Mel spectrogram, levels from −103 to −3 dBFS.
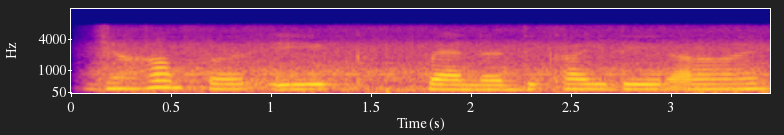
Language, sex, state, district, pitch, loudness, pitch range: Hindi, female, Punjab, Pathankot, 215 Hz, -16 LUFS, 210-220 Hz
